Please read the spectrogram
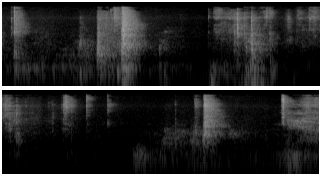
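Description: Cardstock and a thin metal die being handled and set down on a craft mat: paper sliding and rustling, with light taps and clicks. The loudest scuffs come about a second in and again near the end.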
